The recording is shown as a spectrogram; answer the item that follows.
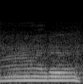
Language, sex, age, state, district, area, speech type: Bodo, female, 60+, Assam, Kokrajhar, urban, spontaneous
